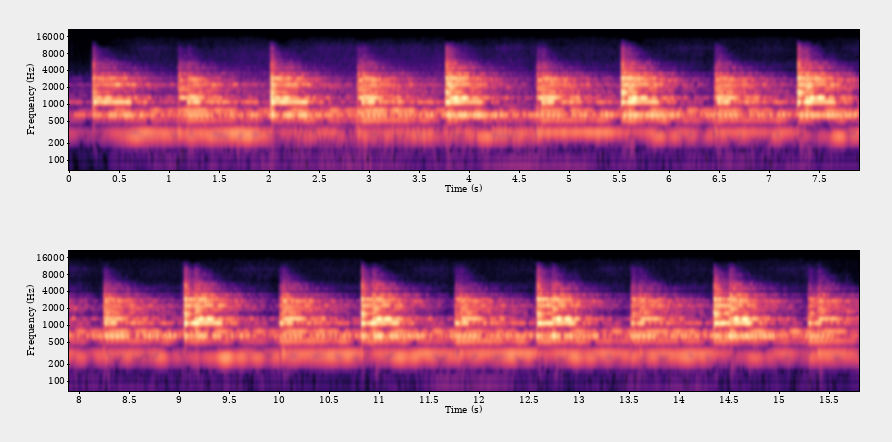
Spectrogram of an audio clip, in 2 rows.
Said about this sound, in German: Bayern 1 präsentiert das 12 Uhr Läuten. Es ist 12 Uhr. Das Mittagsläuten kommt heute von der evangelisch-lutherischen St. Pauluskirche in München-Perlach.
